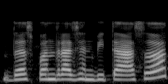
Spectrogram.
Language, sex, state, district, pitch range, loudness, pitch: Halbi, female, Chhattisgarh, Bastar, 225-240 Hz, -24 LUFS, 235 Hz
